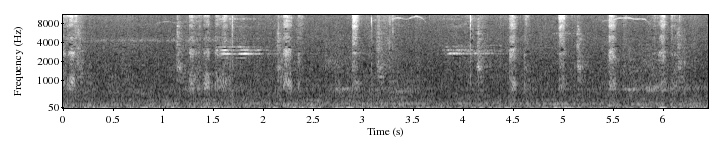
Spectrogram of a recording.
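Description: A ballpoint pen writes on the right-hand page of an open lined paper diary or notebook lying flat. The pen tip scratches and glides across the paper in short, bright strokes over a steady low hum, with several distinct scratches standing out.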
